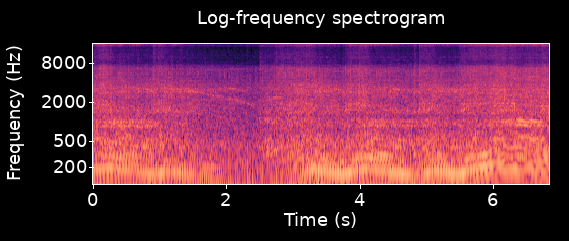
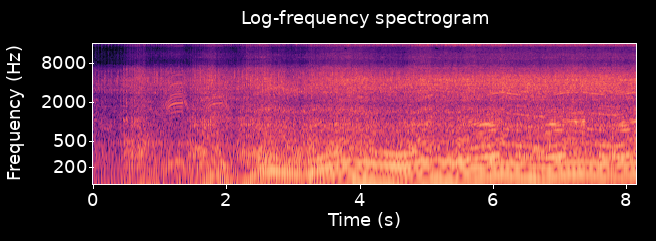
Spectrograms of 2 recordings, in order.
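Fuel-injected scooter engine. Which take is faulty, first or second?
first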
